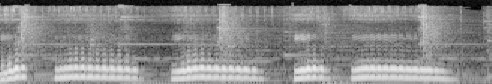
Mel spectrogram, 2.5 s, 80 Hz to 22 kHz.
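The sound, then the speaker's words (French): Wood pigeon cooing in a five-beat phrase: a short note, two longer hooting coos, another short note, then a final long coo. The soft, throaty notes are clear and steady, with a faint low background. “Ils vont tous les deux roucouler. Mais le pigeon ramier va faire 5 temps.”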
